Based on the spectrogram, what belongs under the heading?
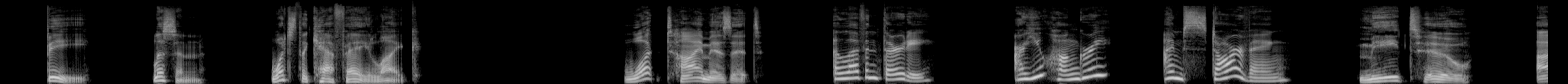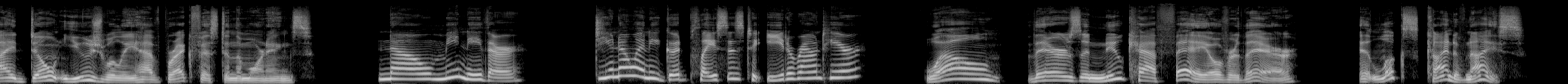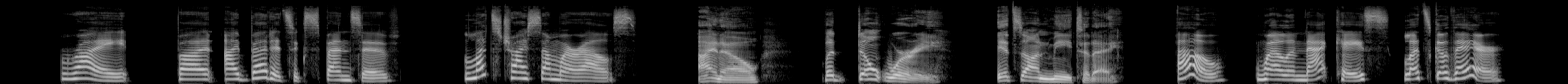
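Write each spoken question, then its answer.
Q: What's the cafe like?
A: It's new and looks kind of nice, but it's probably expensive.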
